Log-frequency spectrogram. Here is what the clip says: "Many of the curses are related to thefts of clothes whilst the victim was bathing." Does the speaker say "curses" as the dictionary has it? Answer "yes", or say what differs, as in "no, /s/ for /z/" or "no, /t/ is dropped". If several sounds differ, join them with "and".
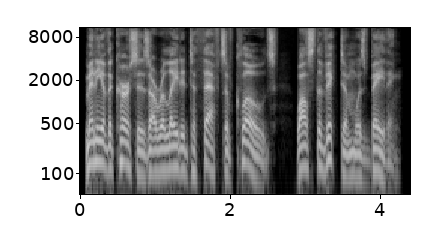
yes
